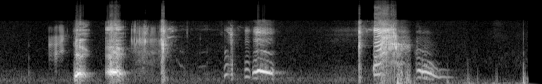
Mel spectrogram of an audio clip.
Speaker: oh my I have the hiccups I have a bad case of the hiccups oh my God I can't stop hiccup it won't stop the hiccup monster has me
